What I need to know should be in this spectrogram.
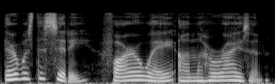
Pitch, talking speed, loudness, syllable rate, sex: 185 Hz, 195 wpm, -16 LUFS, 5.4 syllables/s, female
